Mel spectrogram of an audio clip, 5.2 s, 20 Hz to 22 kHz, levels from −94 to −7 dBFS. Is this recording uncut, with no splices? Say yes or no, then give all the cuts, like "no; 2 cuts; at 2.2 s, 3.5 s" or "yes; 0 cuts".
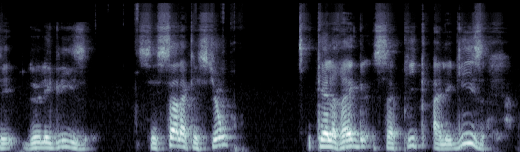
yes; 0 cuts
